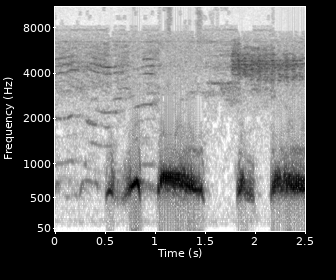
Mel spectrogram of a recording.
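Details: Spotted dove, Ninh Thuận, Vietnam: a low, mellow cooing phrase with a wavering double note and a long held coo, then the next phrase begins with a short hoot and another sustained coo.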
